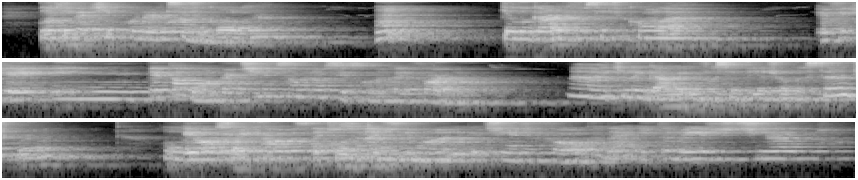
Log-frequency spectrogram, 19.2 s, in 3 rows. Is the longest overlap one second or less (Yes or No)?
No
